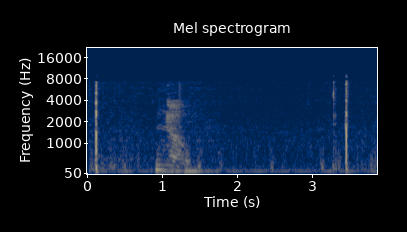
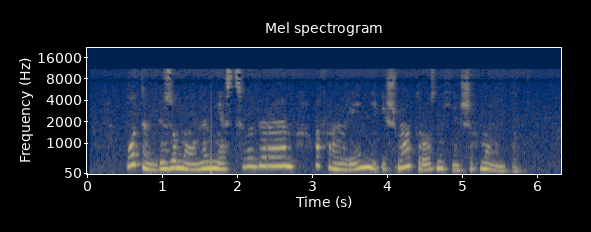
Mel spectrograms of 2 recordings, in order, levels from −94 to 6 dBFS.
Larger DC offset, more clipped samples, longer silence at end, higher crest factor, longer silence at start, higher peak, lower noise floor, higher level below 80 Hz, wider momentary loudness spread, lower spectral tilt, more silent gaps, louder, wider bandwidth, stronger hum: neither; neither; second, 0.4 s vs 0.55 s; first, 36 dB vs 16 dB; second, 0.1 s vs 0.55 s; first, -2 dBFS vs -6 dBFS; first, -71 dBFS vs -56 dBFS; second, -78 dBFS vs -54 dBFS; first, 19 LU vs 9 LU; second, -2 dB/octave vs -6 dB/octave; neither; second, -33 LUFS vs -22 LUFS; second, 9.4 kHz vs 11.5 kHz; neither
